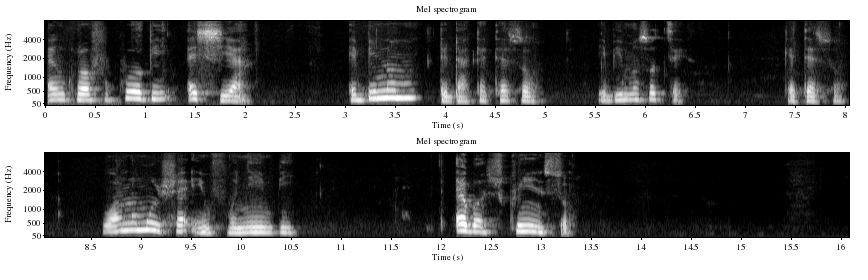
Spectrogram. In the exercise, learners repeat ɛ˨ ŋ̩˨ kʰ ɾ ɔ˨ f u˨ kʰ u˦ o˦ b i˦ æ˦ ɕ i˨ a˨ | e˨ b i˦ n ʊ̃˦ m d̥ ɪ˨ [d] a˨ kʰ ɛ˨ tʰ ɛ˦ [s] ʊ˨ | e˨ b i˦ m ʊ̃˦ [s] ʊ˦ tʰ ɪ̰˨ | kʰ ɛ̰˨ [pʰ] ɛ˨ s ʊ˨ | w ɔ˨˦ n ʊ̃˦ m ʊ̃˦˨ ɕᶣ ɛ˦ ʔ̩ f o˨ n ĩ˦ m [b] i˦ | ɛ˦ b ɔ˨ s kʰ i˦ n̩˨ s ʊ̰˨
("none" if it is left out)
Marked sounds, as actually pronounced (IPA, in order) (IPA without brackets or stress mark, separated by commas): d, s, s, tʰ, b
